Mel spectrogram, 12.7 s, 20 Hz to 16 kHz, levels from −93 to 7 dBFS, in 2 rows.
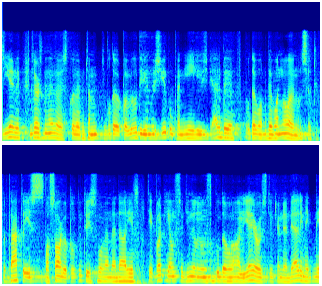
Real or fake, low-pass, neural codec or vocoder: fake; 7.2 kHz; codec, 16 kHz, 0.5 kbps, X-Codec, HuBERT features, trained on general audio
